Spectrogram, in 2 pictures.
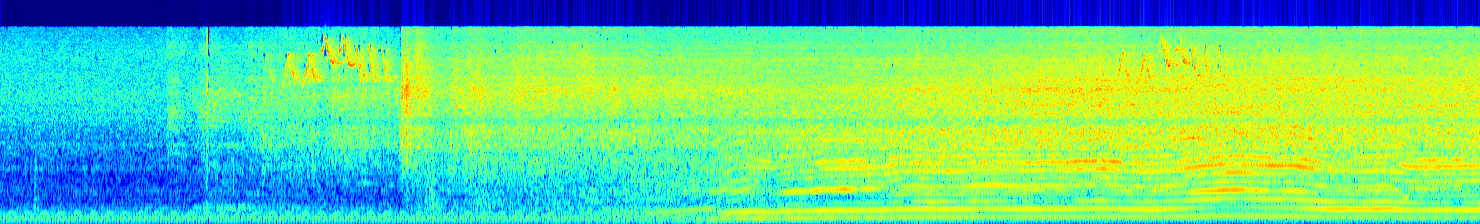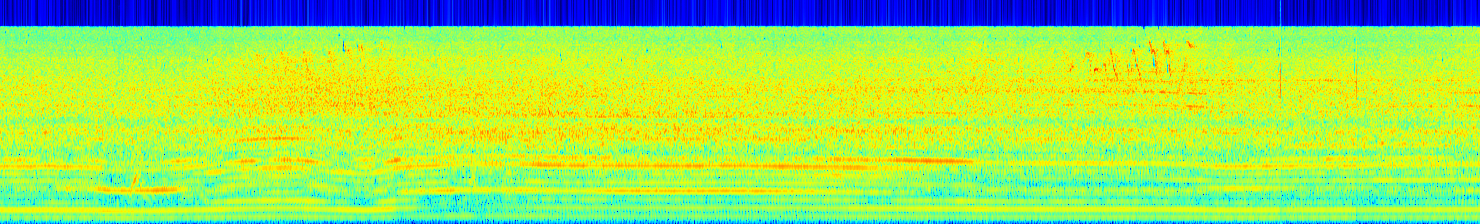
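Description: Suzuki Samurai's four-cylinder engine working under load as it ploughs through deep muddy water. It is faint at first, the revs climb and it grows loud about seven seconds in, then the note rises and falls a few times before holding fairly steady.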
